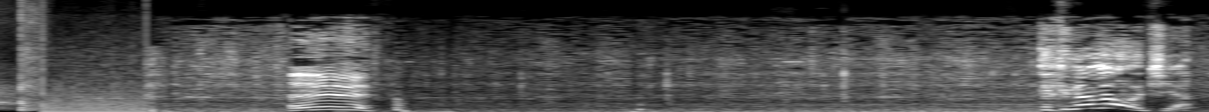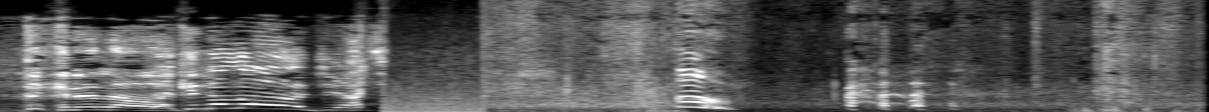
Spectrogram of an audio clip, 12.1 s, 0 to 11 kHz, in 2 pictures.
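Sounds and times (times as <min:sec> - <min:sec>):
low engine-like rumble: 0:00.3 - 0:06.8.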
